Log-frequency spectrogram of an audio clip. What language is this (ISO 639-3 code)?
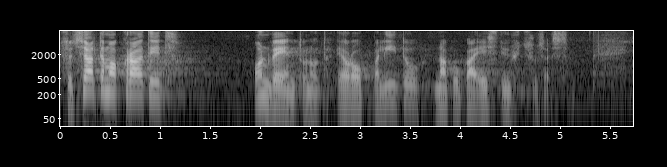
est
